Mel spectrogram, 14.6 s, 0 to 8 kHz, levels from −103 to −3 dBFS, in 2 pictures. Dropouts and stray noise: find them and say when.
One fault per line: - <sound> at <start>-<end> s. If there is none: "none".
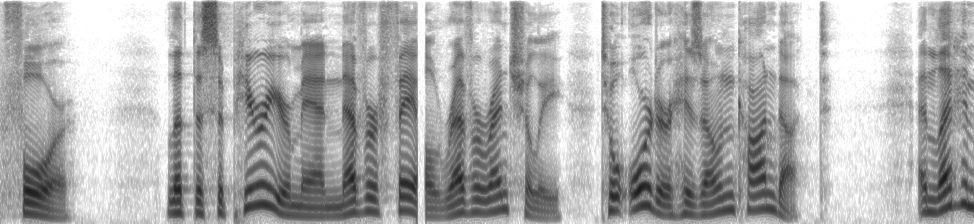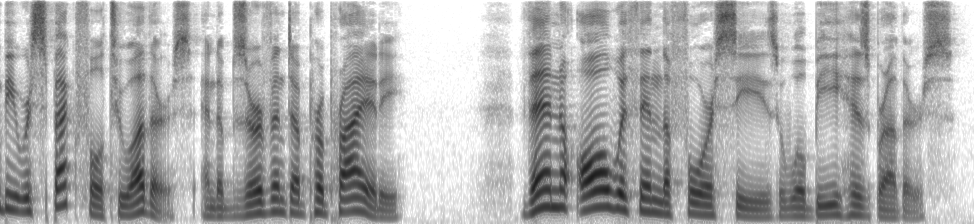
- dropout at 3.1-3.2 s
